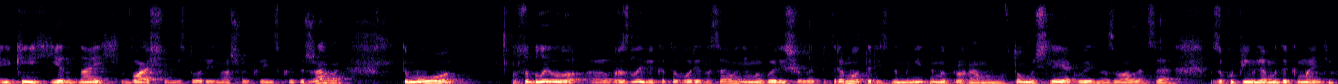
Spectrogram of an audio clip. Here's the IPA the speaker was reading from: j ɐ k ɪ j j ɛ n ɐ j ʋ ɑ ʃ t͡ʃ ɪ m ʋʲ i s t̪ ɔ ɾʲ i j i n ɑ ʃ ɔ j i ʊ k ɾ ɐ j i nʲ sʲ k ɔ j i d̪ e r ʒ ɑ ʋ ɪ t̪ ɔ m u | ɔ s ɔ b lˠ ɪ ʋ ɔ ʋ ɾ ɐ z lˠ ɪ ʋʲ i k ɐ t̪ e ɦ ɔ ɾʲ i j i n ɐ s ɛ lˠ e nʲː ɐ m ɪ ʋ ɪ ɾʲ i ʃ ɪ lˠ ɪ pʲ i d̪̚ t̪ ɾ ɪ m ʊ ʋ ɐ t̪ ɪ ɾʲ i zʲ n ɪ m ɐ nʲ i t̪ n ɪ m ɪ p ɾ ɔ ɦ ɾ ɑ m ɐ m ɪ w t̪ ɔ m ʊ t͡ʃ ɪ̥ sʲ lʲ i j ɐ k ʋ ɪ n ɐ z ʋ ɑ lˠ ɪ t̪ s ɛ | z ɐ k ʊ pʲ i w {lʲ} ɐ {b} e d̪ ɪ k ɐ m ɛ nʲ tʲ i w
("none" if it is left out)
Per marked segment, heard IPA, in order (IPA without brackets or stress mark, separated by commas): lʲ, m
